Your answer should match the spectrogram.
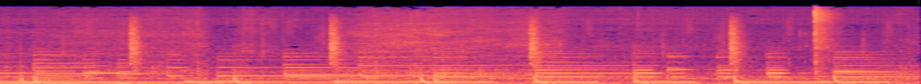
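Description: Background music: a light melody of short plucked notes over sustained low notes, with a soft regular click roughly every second and a bit.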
